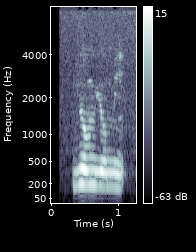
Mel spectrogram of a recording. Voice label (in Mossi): "yom-yome", moore; completely new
